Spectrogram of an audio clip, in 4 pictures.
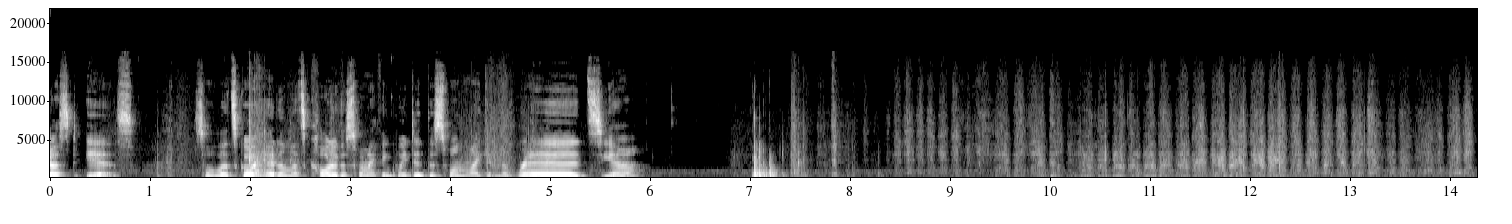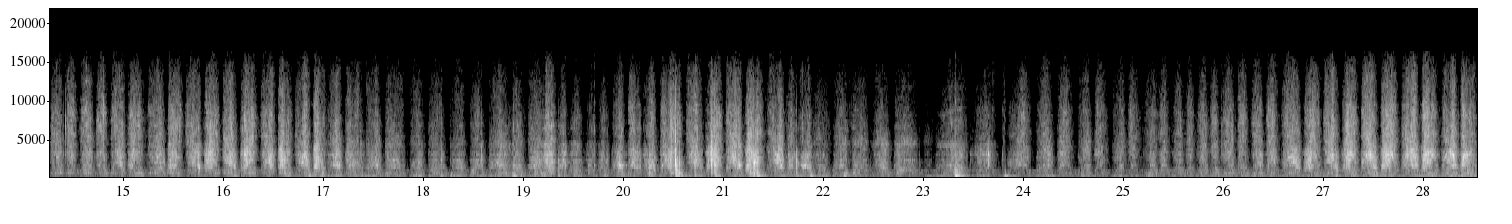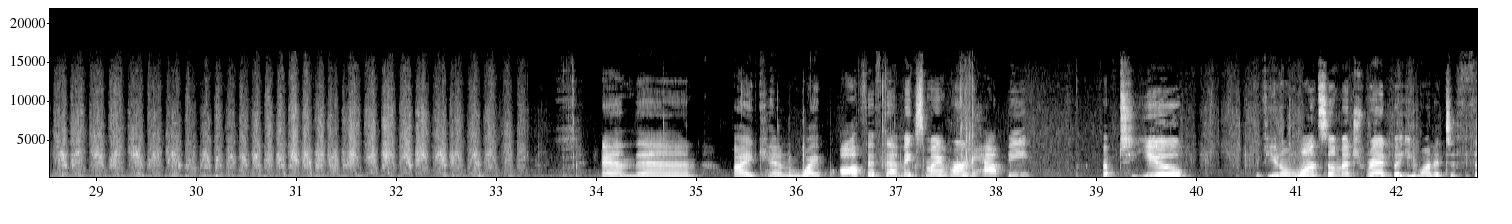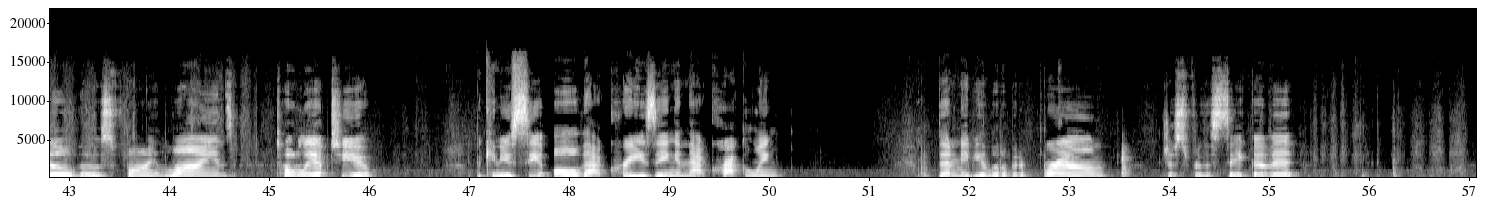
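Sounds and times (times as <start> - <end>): ink pad rubbing on textured card: 8.4 - 33.4, 36.5 - 38.7, 39.4 - 44.8.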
